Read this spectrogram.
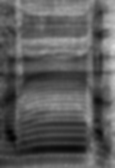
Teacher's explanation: مد واجب متصل، قرأ حفص بالتوسط أربع حركات وبفويق التوسط خمس حركات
